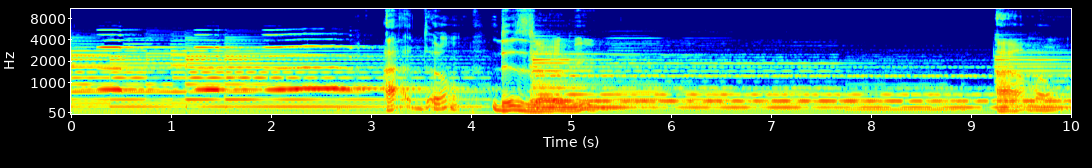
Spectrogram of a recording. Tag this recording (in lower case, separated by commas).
effects unit, punk rock, music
